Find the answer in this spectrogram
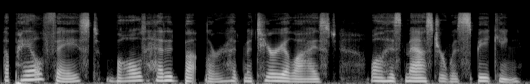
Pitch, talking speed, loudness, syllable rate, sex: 155 Hz, 145 wpm, -19 LUFS, 4.8 syllables/s, female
